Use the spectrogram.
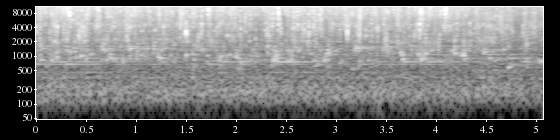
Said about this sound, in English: shit, we're at the fountain.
